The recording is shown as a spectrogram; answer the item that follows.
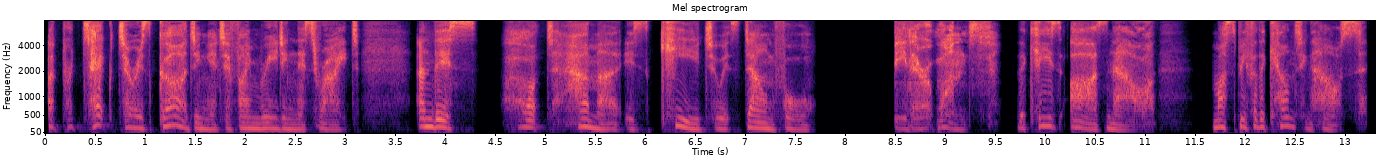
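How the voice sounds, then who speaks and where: A woman's voice: deep voice, lively intonation, slow pace, a bit bright, breathy edge, dry recording, clean studio sound, full character voice. An actress playing a fierce, proud young alien warrior woman in a fantasy video game, speaking in an imperious, clipped, scornful way with formal phrasing. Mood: hushed, grave.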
